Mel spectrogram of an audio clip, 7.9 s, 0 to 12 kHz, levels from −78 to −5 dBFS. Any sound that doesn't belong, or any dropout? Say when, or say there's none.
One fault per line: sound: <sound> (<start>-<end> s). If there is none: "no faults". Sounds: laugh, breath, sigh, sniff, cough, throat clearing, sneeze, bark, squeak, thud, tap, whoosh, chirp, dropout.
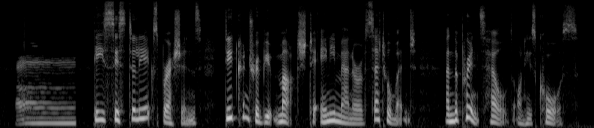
sound: sigh (0.2-1.0 s)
